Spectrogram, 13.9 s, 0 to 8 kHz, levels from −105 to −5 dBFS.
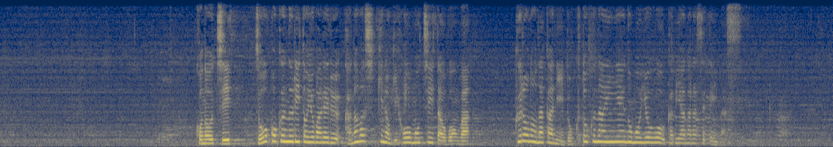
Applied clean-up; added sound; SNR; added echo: none; none; none; reverberation time 1.4 s.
